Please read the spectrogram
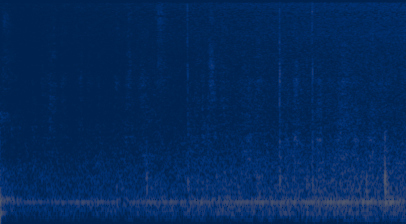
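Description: Faint scratching and light ticks of a stylus writing by hand on a pen tablet or touchscreen, over a steady low electrical hum.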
